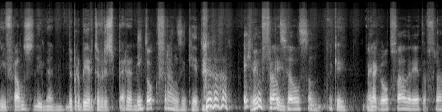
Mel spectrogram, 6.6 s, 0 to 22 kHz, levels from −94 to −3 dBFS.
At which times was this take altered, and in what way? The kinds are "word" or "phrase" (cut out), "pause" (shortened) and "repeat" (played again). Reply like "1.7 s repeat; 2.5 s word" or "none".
1.1 s word; 2.2 s word; 3.8 s word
